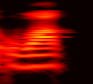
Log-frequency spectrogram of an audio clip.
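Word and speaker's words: walking: হি, হাঁটা ইংরেজি কি, হাঁটা ইংরেজি হচ্ছে ওয়াক, WALK, ওয়াক। এটা তোমরা ভার্বের লিস্টে পেয়ে যাবে, ভার্বের ভিডিওগুলো দেখতে থাকো তাহলে পেয়ে যাবে। হি ইজ ওয়াকিং, এল এর উচ্চারণ এখানে হয় না, হি ইজ ওয়াকিং, এটা প্রেজেন্ট কন্টিনিউয়াস।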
